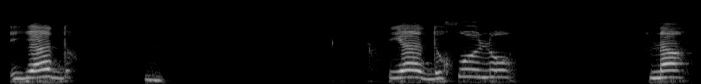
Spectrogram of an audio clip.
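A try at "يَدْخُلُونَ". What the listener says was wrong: जी, और यहाँ पे, जी यहाँ पे वाव मदा करना है, बाकी अच्छा पड़ा है। नहीं नहीं नहीं वाव मदा लाम दम्मा वाव सुकून लू यहाँ पे होगा ना। यदखुलूना।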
